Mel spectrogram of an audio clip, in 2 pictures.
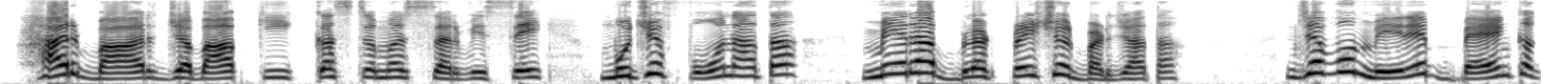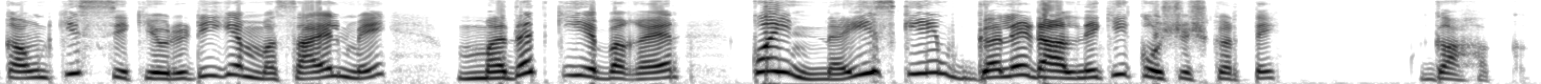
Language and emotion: Urdu, angry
